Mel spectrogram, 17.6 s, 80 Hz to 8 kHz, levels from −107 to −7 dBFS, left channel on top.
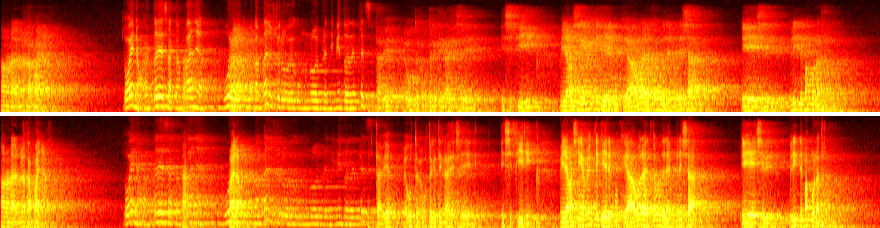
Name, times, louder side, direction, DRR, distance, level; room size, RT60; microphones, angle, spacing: voice 1, 0.0-0.9 3.6-3.8 4.6-4.8 7.5-9.5 10.0-13.9 14.8-16.5, right 3 dB, 60° right, 5 dB, 0.5 m, -26 dB
voice 2, 2.5-4.1 4.4-7.3, left 3 dB, 75° left, 7 dB, 0.5 m, -32 dB
10.5 x 4.5 x 3.7 m, 2.7 s
head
